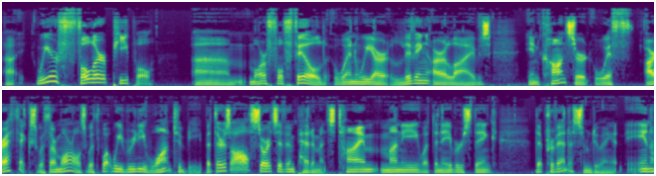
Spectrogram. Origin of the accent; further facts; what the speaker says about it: Ottawa, Ontario, Canada; I grew up mostly in Ottawa, left for a while, been back since 89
